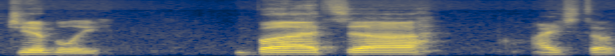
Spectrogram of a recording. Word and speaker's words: Ghibli: you got to look that up studio it's pronounced Ghibli but I still call it Ghibli because it's more accepted and makes more sense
